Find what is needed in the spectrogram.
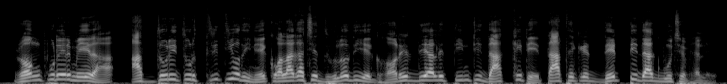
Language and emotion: Bengali, neutral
